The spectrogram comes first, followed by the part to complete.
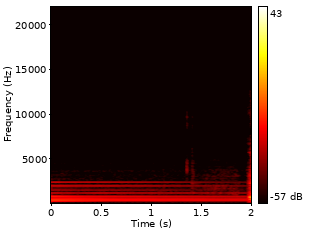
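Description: Piano playing a two-note chord, D and G together, held and slowly fading away.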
